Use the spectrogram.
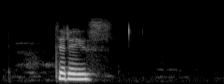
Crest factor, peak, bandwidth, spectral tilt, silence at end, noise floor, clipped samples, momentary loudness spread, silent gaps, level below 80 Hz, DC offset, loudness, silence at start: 20 dB; -2 dBFS; 9 kHz; -5 dB/octave; 1.25 s; -65 dBFS; under 0.1%; 25 LU; none; -76 dBFS; under 0.1%; -18 LUFS; 0.6 s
